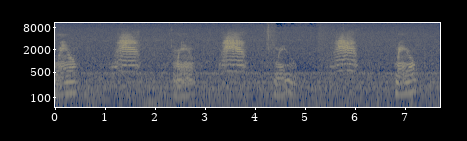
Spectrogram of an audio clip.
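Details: Attention-demanding cat giving about six loud, insistent meows in under eight seconds, each a bright harmonic wail, alternating longer and shorter calls over a steady low background hum.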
